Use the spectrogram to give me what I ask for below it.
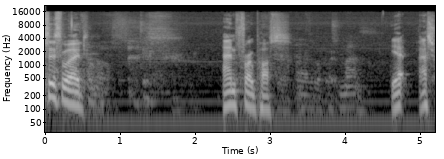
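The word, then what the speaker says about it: ἄνθρωπος: How do you pronounce this word? Anthropos.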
